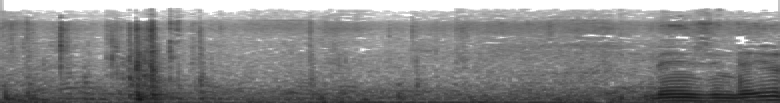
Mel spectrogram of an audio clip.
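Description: A car trunk lid clicks open.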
